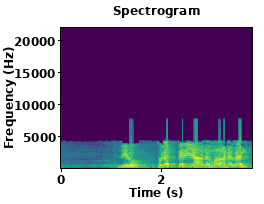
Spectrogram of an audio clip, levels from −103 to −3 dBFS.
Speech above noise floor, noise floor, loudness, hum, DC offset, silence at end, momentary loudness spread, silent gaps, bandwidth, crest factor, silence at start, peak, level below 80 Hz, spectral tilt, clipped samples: 38 dB; -49 dBFS; -11 LUFS; none; under 0.1%; 0 s; 8 LU; none; 8 kHz; 14 dB; 1.1 s; 0 dBFS; -54 dBFS; -4 dB/octave; 0.4%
